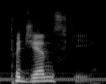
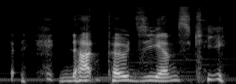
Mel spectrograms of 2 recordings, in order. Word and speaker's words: Podziemski: Pajemski. Not Podziemski. Who could have foreseen me getting this name wrong?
